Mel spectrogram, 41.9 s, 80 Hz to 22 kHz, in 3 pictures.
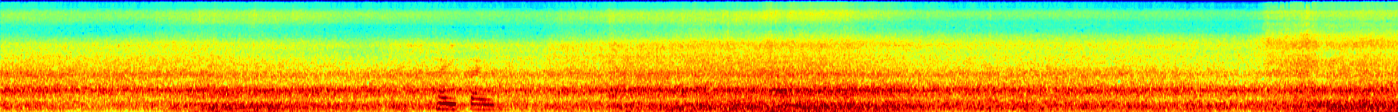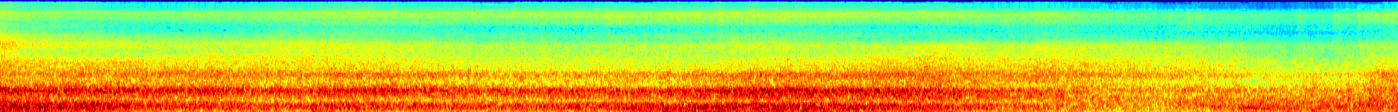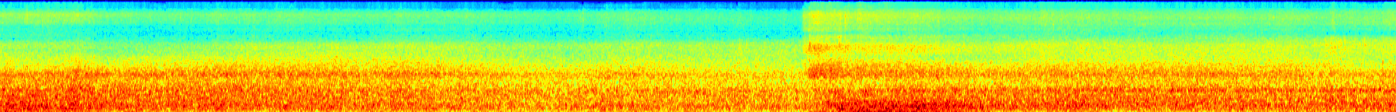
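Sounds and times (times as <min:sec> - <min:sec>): sea waves breaking: 0:00.0 - 0:30.1.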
